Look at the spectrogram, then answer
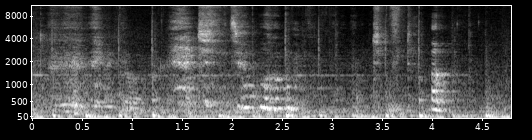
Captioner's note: crying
